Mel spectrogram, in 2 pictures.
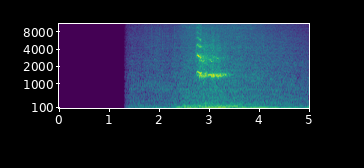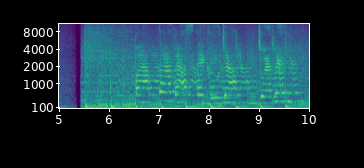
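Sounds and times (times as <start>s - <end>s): car engine hum: 1.3s - 5.4s
tyre squeal: 2.7s - 3.6s.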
